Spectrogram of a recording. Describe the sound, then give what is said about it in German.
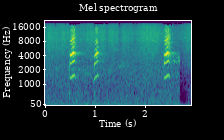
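Three short, high-pitched mouse squeaks, two close together and a third after a pause, thin and clear against a quiet background with no talking. “Doch da hörte er ein Piepsen neben sich.”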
